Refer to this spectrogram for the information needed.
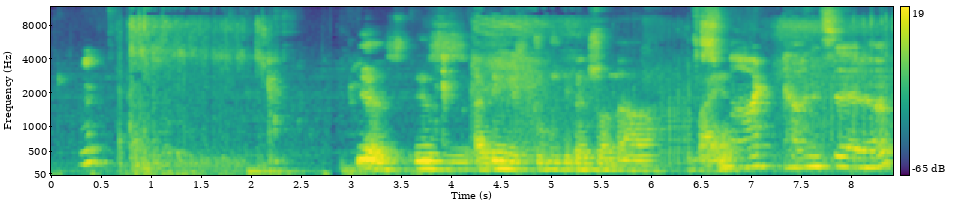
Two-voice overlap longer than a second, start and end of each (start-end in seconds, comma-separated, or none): none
